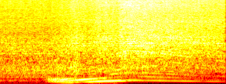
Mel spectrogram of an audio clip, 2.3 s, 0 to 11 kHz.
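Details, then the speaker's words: Warm 2000 K11 Nissan Micra Sport, laid up ten years, idle hunting: revs swell and sink after fresh fuel and fuel system cleaning; surging persists and a throttle body is needed. "There She Goes here's the surging Here Comes The Surge la la la la work damn you"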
